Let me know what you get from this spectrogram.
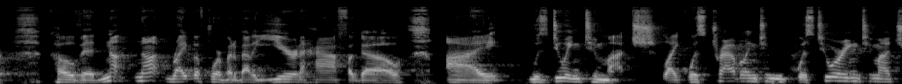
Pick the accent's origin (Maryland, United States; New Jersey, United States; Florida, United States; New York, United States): Maryland, United States; Annapolis; I grew up in Maryland on the East Coast in the U.S. And Maryland, where I grew up, it's a small town called Annapolis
